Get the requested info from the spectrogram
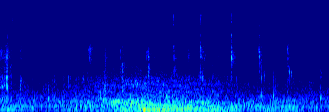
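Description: Biting into and chewing boiled corn on the cob close to the microphone: a run of small crunching clicks, with a soft knock about three seconds in.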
